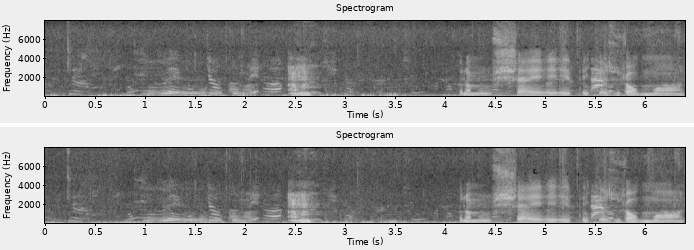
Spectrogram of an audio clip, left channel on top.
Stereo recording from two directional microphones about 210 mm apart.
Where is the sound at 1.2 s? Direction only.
45° left (ahead or behind).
